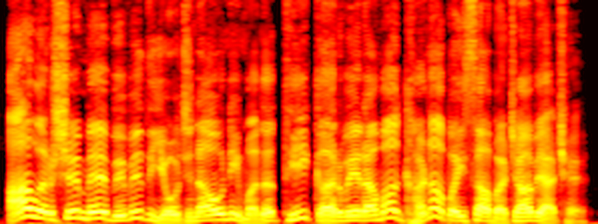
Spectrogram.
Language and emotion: Gujarati, happy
